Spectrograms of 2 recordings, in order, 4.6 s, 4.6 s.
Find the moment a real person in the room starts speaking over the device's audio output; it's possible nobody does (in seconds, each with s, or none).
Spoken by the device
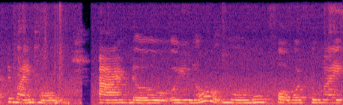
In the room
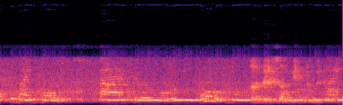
3.3 s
